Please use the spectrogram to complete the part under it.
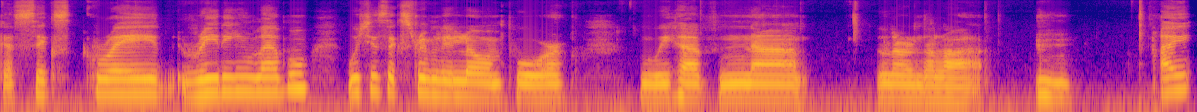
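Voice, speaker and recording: In a dry recording, a medium-pitched woman chats with livestream viewers, greeting them in a rambling, filler-heavy way. She's a Cuban poet and podcast host, a native Spanish speaker talking in English with a Cuban accent.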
